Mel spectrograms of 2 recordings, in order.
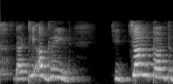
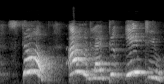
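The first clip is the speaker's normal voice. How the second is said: high, loud storybook shout; calling out; 7 semitones higher, 9 dB louder than usual. A narrator's reading. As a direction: shout a halt to someone escaping. Hungry pig calls out to gingerbread man.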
